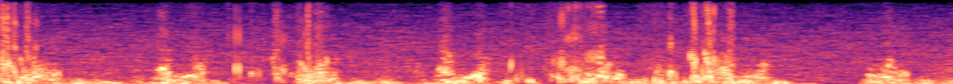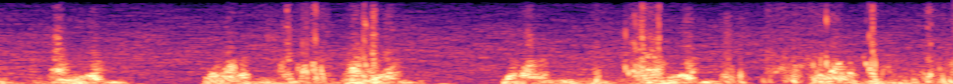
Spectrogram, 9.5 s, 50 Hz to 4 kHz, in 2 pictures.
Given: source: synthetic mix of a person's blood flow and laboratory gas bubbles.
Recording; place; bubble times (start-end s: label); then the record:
Doppler ultrasound of blood flow; precordium
0.00-0.22 s: bubbles
1.14-1.67 s: bubbles
2.48-3.04 s: bubbles
3.19-3.80 s: bubbles
6.08-6.42 s: bubbles
6.48-6.69 s: bubbles
7.71-7.82 s: bubbles
7.86-8.14 s: bubbles
8.36-9.00 s: bubbles
9.05-9.54 s: bubbles
From the record:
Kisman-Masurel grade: 332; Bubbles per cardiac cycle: rolling drumbeat, 9 or more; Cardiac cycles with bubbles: 50 to 99%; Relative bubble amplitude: moderate (0.250 to 0.450); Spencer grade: 3 (all of the cardiac periods contain showers or single bubble signals, but not dominating or overriding the cardiac motion signals); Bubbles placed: anywhere in the cardiac cycle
